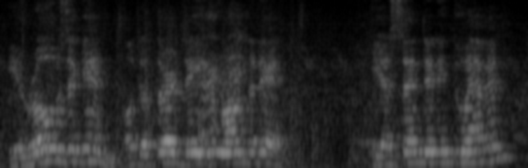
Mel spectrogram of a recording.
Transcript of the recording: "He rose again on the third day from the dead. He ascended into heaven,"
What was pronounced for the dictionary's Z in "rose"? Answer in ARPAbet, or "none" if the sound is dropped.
Z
